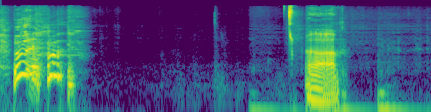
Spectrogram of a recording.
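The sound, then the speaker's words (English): A person hacks out a quick cluster of harsh coughs and throat-clearing, goes quiet for a couple of seconds, then lets out another rough, strained burst. “I legitimately am lightheaded right now from that coughing.”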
